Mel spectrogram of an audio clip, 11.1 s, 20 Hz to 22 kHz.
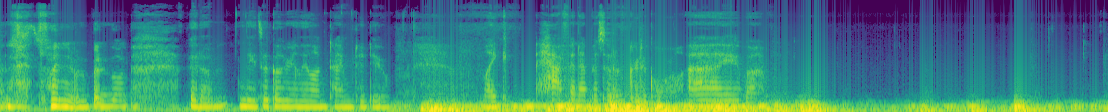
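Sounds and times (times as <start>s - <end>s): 
speech: 0.1s - 8.4s
deep rolling thunder rumbling during a thunderstorm: 4.0s - 11.0s.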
